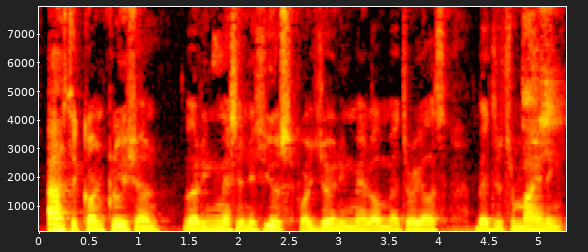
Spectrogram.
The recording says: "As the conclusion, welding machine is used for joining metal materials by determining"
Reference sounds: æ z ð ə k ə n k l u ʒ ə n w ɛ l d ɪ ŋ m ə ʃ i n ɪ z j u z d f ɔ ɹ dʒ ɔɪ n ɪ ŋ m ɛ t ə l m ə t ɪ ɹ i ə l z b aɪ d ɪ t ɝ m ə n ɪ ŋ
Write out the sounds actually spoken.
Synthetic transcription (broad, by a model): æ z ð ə k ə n k l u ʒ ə n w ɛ d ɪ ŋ m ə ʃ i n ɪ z j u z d f ɔ ɹ dʒ ɔɪ n ɪ ŋ m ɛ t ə l m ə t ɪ ɹ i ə l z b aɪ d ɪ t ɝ m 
